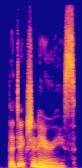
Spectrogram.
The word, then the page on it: the dictionaries: female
